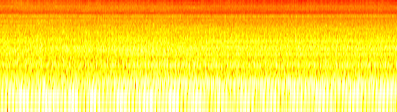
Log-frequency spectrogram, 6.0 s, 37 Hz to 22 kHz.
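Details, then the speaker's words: 1996 Ingersoll-Rand air compressor, diesel engine, 1006 hours on meter, gauges working: even, steady diesel beat with a low rumble, no knocks or misses; engine runs smoothly and makes air, healthy. "well i told you the motor sounds good it's making air all the gauges appear to be working"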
